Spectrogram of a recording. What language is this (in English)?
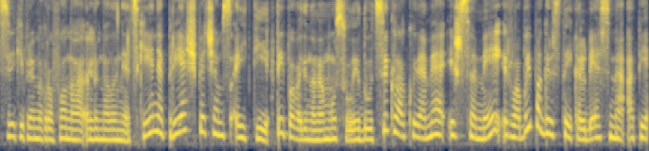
Lithuanian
